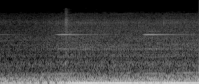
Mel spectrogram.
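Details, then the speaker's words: 2004 Volvo S40 after replacing the ignition coil and making sure the cylinder 3 coil clicked in, which also feeds cylinder 2: steady, even four-cylinder idle with no stumble; the earlier shaking and horrible noise are gone. "The shaking problem that I had is gone. And it sounds great."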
